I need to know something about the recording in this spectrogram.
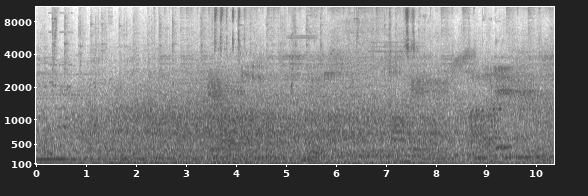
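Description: Cars drive past on a busy road.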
